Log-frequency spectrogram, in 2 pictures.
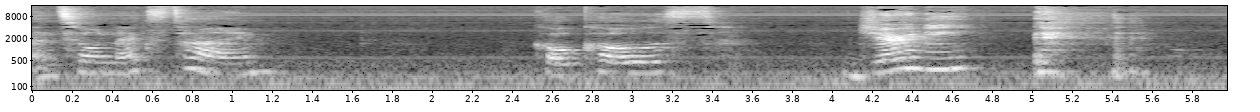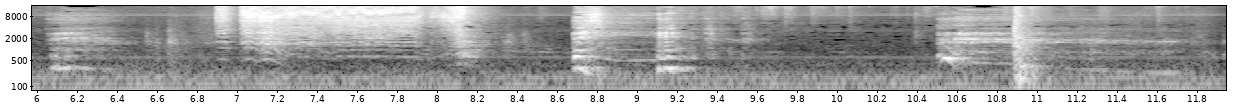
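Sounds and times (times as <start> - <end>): steady low hum: 0.0 - 11.9
woman laughing: 5.0 - 6.4, 8.7 - 9.7, 10.5 - 11.6.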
